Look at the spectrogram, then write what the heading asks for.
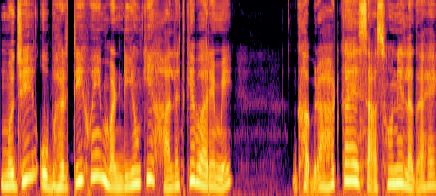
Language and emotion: Urdu, fearful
